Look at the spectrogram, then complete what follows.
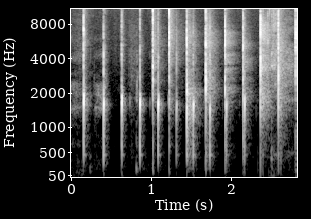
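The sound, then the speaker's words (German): Applause from a few people, a run of sharp, distinct hand claps at a fairly steady quick rhythm, about a dozen over a few seconds, slightly overlapping toward the end. “aber von uns bekommst du auf jeden Fall einen warmen Applaus.”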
